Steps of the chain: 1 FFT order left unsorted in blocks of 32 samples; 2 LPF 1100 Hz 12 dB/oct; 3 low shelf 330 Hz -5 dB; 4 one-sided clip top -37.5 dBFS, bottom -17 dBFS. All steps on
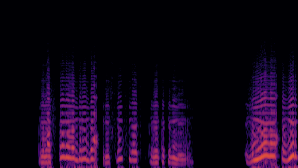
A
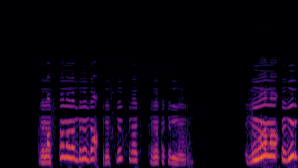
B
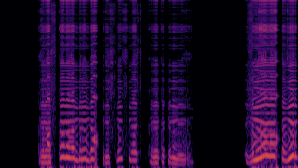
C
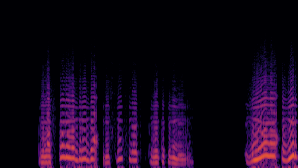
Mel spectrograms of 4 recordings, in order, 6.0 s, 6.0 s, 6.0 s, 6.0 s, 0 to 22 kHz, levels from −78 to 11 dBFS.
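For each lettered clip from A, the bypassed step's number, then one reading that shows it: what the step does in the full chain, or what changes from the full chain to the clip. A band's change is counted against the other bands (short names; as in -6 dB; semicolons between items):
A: 4, distortion -7 dB; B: 2, 4 kHz band +13.5 dB; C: 3, 125 Hz band +2.5 dB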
